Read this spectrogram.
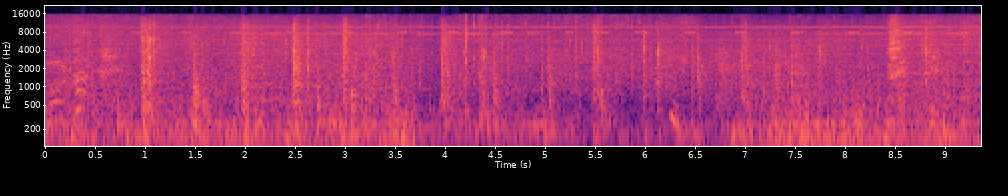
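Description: Footsteps run over wooden planks and stony ground.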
